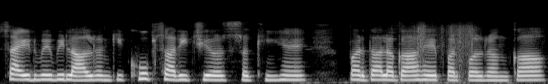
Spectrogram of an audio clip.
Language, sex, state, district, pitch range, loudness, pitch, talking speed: Hindi, female, Madhya Pradesh, Bhopal, 200-215 Hz, -13 LUFS, 210 Hz, 195 wpm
